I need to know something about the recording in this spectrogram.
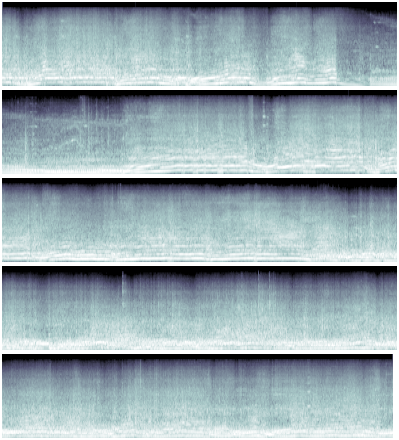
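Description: UTV engines revving hard on a steep dirt hill climb. The pitch surges up and falls back again and again with each stab of the throttle. About two-thirds of the way through, the sound turns to a denser, more even engine note.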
